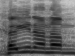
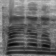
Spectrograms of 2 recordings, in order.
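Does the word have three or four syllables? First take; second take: four; three. First: The word is said with four syllables, vowel kept. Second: The word is said with three syllables, vowel dropped. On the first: "kayınanam diye sen ayırabilirsin" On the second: "Biz onu yıllarca kaynattık, kaynanam oldu"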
